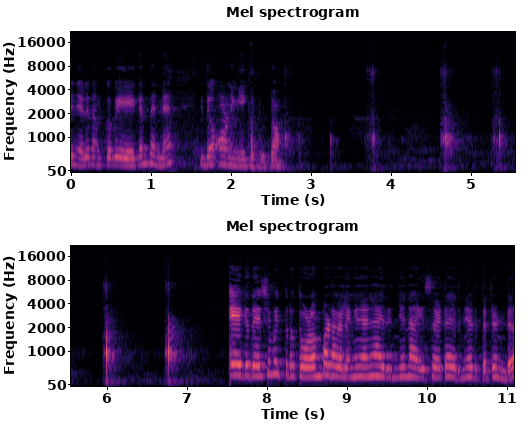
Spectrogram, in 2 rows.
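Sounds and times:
knife chopping on wooden board: 0:02.2 - 0:07.2.

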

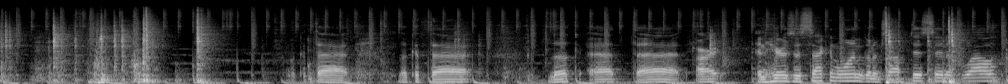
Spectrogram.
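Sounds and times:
metal lid knocking and scraping: 0:00.0 - 0:03.5, 0:08.6 - 0:10.0.

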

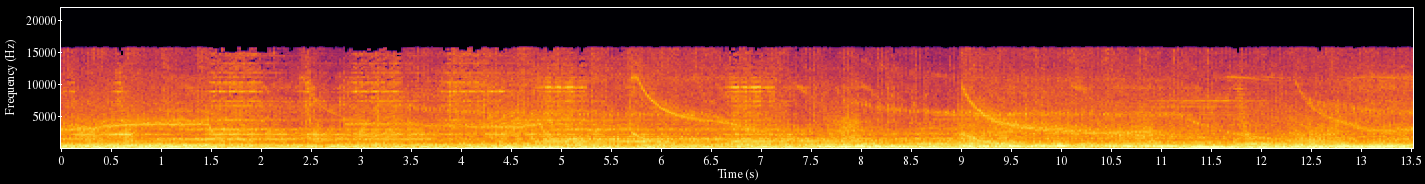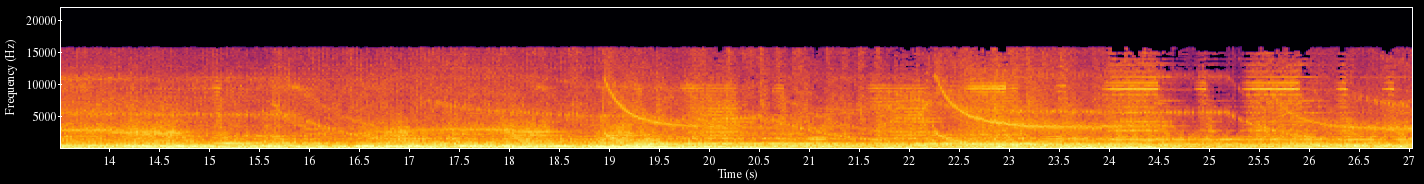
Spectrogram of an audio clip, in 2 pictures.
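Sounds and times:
low synthesizer drone: 0:00.0 - 0:27.0.

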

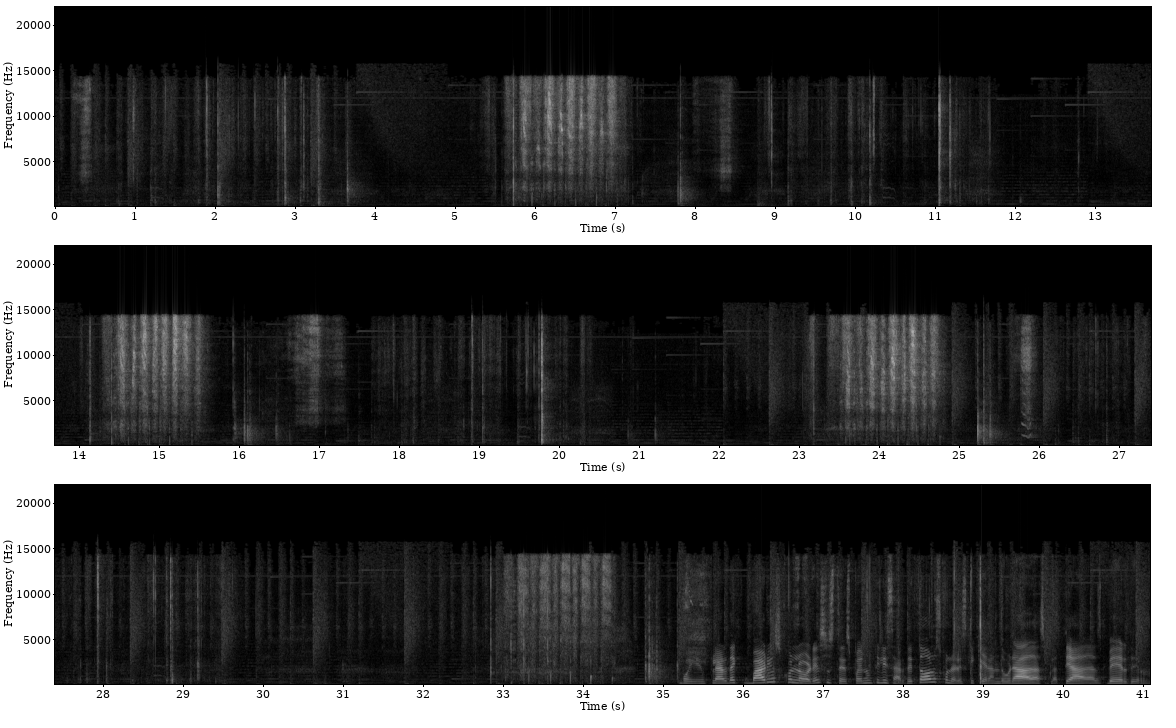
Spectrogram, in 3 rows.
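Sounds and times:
background music: 0:00.0 - 0:41.0
balloon pump hissing: 0:14.2 - 0:15.6, 0:23.1 - 0:24.9, 0:25.7 - 0:29.6, 0:32.7 - 0:35.4.

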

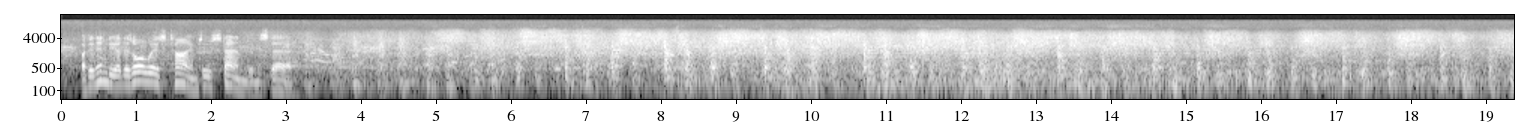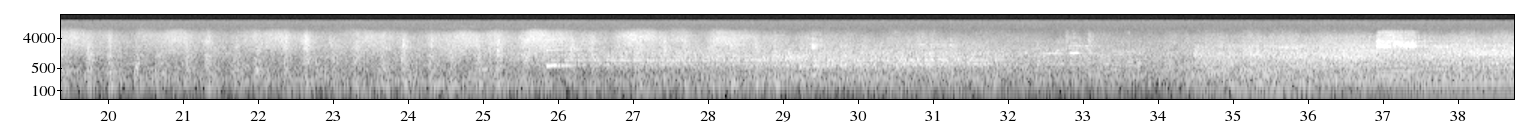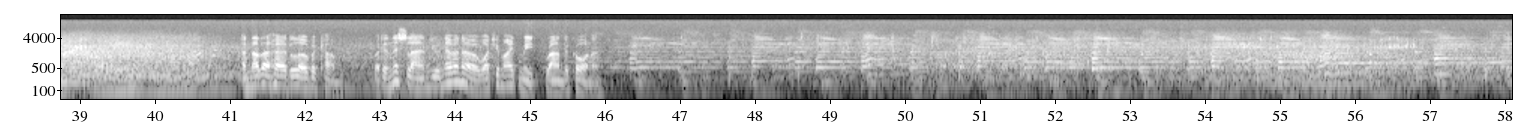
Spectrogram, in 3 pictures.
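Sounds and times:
hiss of steam: 0:00.7 - 0:36.7
train wheels clattering over rail joints: 0:02.0 - 0:58.0
bus engine running: 0:05.9 - 0:44.4, 0:46.1 - 0:58.0.

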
